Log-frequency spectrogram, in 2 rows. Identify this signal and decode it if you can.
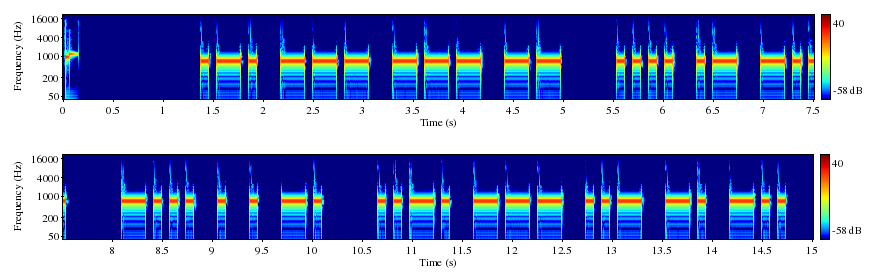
Morse code, heard as a keyed tone, about 15 wpm, 700 Hz. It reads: ROOM HAD BEEN FOUND
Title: Sentences from Top 1000 Words - Review Part 3 - 15wpm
